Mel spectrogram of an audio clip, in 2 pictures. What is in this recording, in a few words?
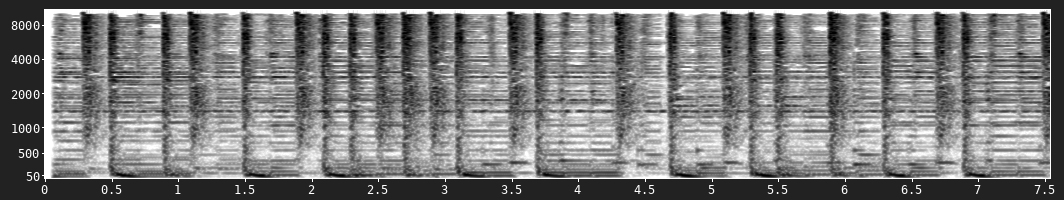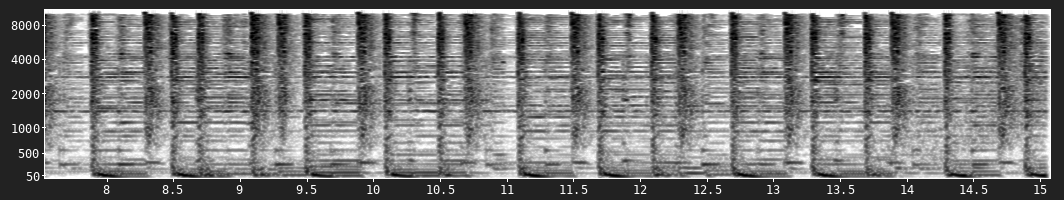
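instrumental track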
